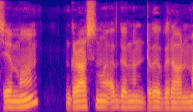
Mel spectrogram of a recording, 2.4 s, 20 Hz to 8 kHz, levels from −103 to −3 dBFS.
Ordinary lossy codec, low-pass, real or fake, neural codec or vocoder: none; none; fake; codec, 16 kHz, 2 kbps, X-Codec, WavLM features, trained on Multilingual LibriSpeech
